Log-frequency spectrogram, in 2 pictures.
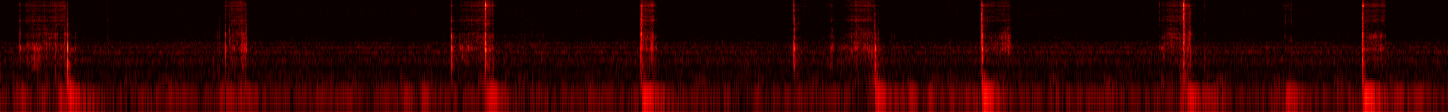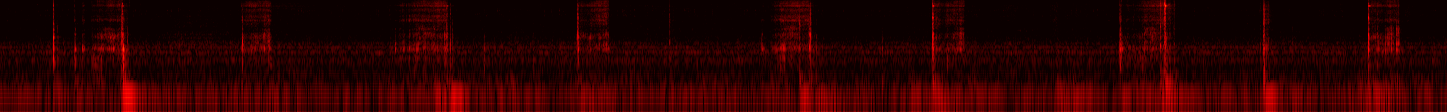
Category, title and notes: Sound effects > Objects / House appliances
FOLYProp-Blue Snowball Microphone, MCU Pencil, Put In, Out of Pencil Sharpener Hole Nicholas Judy TDC
Putting a pencil in and out of pencil sharpener hole.
Blue-brand, Blue-Snowball, foley, hole, pencil, pencil-sharpener, put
